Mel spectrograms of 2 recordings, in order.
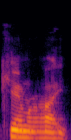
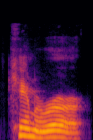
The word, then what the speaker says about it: Kemmerer: Okay, and do you know about the Kimmerite Wyoming, excuse me, correction, Kimmerer for you, ma'am, for the record, it is spelled Kemmerer.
